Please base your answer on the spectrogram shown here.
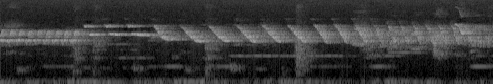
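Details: Common iora in trotolan style, kept as a caged bird and used to stimulate other birds to sing: rapid, repeated downslurred whistled notes in fast series, with some clicks and low background hum.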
